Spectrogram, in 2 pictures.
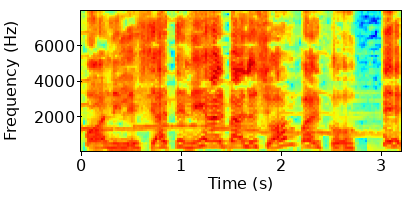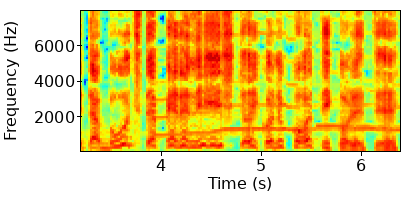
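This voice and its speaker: Cartoon grandmother, acted by a woman: elderly, grief-stricken, crying, high voice with big swings. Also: expressive, soft background music. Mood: grieving. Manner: slow, wailing delivery. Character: frail old grandmother, tearful and grief-stricken. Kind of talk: cartoon story drama.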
